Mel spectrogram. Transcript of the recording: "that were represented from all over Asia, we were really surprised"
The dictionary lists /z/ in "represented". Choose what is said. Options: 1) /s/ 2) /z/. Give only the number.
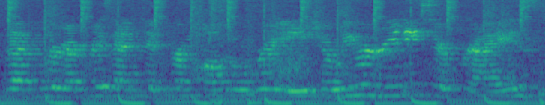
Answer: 2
